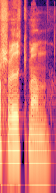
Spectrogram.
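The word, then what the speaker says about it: Wikman: Do you want to give us the the real Swedish pronunciation? L Vikman and I run a small consultancy called Unud.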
